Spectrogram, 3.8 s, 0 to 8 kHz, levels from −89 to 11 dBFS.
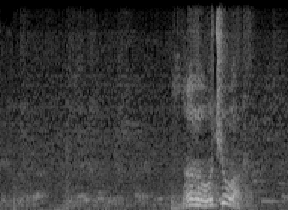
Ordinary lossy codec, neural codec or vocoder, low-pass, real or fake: Opus, 16 kbps; vocoder, 24 kHz, 100 mel bands, Vocos; 7.2 kHz; fake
